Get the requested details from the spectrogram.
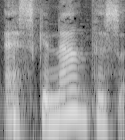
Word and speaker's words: Aeschynanthus: It's spelled A-E-S-C-H-Y-N-A-N-T-H-U-S. How on earth? Well, just break it down. It's S-K-N-A-N-T-H-U-S, with the emphasis on the nan.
